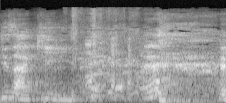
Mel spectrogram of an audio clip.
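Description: A man's voice into a handheld microphone, talking and chuckling.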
